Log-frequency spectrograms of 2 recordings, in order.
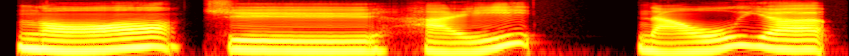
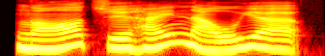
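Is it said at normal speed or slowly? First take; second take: slowly; normal speed. First: It is said slowly. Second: It is said at normal speed.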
